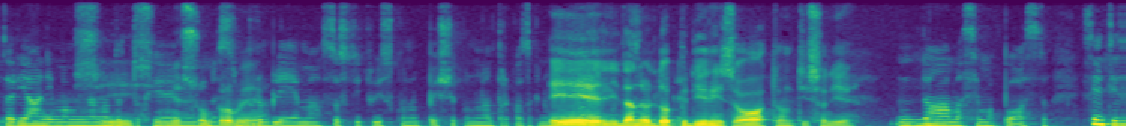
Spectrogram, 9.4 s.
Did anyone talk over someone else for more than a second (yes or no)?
yes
